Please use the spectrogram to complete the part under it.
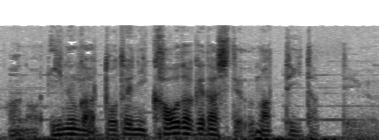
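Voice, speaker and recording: A man's voice: on the low side, fast talker. A man in his twenties hosting a late-night stream, reading viewer comments aloud and muttering casual, offhand reactions. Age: 20s.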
